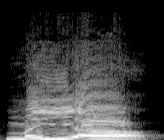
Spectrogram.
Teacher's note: इस प्रकार के चिन्ह आप लोगों ने देखे होंगे, यानी कि शब्द जो है इसका उच्चारण समाप्त नहीं हुआ है, मैया, यानी कि या जो है वो चलती रहती है कितनी भी देर तक। और इसी प्रकार से यह जो चिन्ह है एस जैसा जो चिन्ह हमें प्रतीत हो रहा है, यह प्लुत स्वर को ही इंगित करता है।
